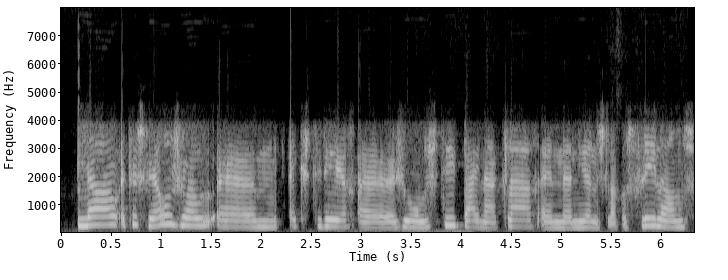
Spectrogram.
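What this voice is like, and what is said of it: Regional Dutch accent, non-Randstad. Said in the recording (Dutch): “dat accent is wel lastig... en je bent onverstaanbaar... ik vind mijn accent eigenlijk nog best wel leuk”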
